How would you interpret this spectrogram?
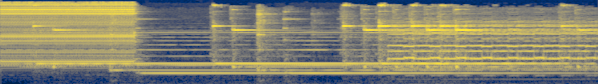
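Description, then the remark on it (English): An electronic doorbell, set off by a slug crawling over the sensors of the door entry panel, rings over and over, its bright chiming tones stacking and overlapping into a loud, continuous jangle with fresh rings starting every second or so, no voices. “And this naked snail was traversing the door entry panel where the bells were and leaving a lovely slime trail as it crawled over the sensors.”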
